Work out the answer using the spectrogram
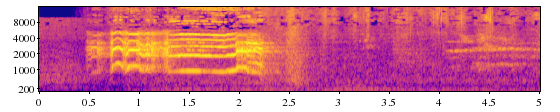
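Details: Rooster crowing: a short rough onset, then a loud, tonal, strained note held for about one and a half seconds before cutting off. Faint noise and a thin high tone follow.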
